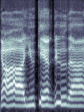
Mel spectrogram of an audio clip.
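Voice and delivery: put-on teasing taunt, slow and drawn-out. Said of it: "And it's like".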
